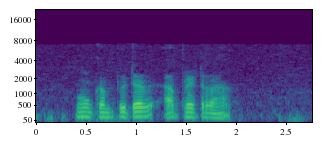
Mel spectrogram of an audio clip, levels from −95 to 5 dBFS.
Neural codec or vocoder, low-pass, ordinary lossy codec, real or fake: none; 7.2 kHz; AAC, 64 kbps; real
